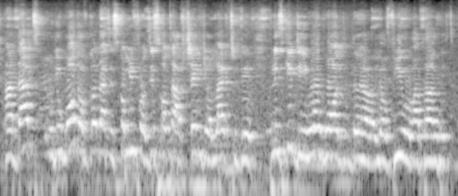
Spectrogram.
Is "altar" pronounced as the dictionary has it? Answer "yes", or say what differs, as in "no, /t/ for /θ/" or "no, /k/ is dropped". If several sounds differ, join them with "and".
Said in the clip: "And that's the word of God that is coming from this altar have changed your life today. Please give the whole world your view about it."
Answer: no, /l/ is dropped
